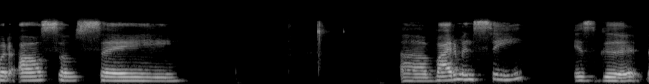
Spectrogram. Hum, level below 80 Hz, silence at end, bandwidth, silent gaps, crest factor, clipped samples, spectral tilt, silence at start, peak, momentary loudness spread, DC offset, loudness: none; -76 dBFS; 0.1 s; 9.4 kHz; 2.11-2.33 s, 2.51-2.59 s, 2.71-2.85 s, 3.57-3.75 s, 3.93-3.97 s, 5.47-5.71 s; 18 dB; under 0.1%; -3.5 dB/octave; 0 s; -8 dBFS; 16 LU; under 0.1%; -24 LUFS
